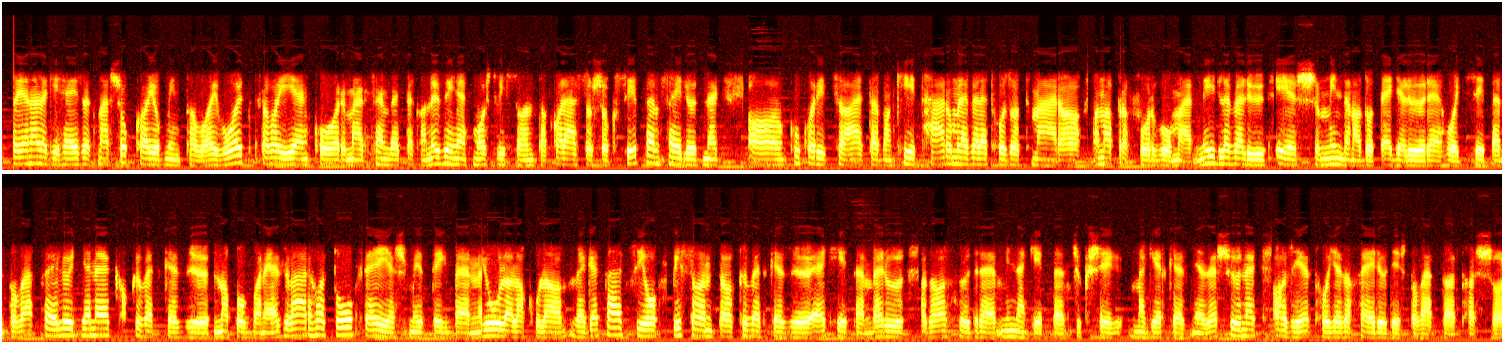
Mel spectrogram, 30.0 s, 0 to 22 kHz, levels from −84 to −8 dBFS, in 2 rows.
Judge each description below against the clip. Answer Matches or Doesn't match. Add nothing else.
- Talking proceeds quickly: Doesn't match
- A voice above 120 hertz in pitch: Matches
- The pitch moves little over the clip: Doesn't match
